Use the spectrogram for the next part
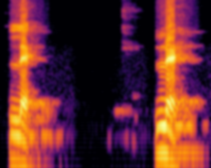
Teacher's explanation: मसूड़ों से। और हवा कहां से आ रही है? दोनों साइडों से अगल-बगल से बाहर आ रही है। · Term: पार्श्विक व्यंजन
